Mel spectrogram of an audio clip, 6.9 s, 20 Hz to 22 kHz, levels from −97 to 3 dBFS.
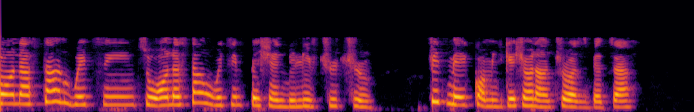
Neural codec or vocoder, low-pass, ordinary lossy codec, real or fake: none; 5.4 kHz; none; real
